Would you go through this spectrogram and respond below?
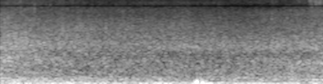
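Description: Steady rain pours down on an old town with paved streets and a castle. It makes a dense, loud, unbroken hiss with a low rumble beneath, and a single muffled thump is heard partway through.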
